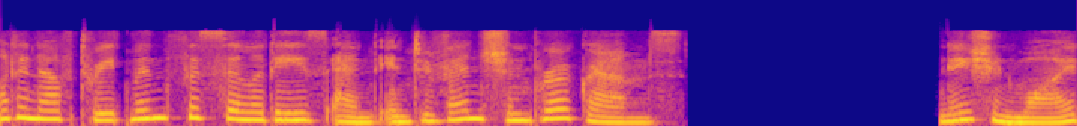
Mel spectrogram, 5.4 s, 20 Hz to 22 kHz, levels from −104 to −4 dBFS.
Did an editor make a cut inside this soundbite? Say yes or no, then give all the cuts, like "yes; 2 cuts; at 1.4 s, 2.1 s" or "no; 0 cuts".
no; 0 cuts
